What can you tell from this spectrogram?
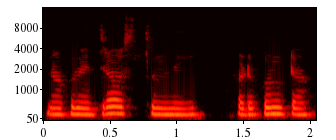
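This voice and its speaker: A woman's voice: medium pitch, monotone, a little fast, mellow, close to an everyday voice. A woman voicing an anxious young female student in an audio story, her speech pleading and nervous. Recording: dull lo-fi audio.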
